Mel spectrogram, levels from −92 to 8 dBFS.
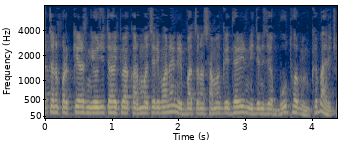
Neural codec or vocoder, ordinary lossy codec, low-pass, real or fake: none; none; none; real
